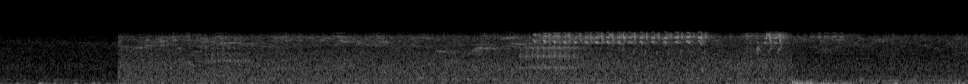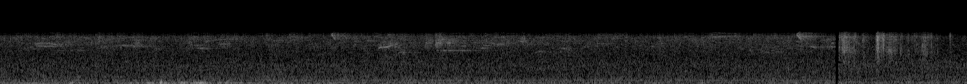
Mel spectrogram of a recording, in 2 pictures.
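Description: Woodland ambience picked up by a trail camera's built-in microphone: a steady hiss with bird calls, including a fast trilling call about five seconds in that lasts under two seconds. There are scattered shorter chirps later.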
